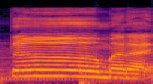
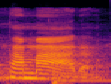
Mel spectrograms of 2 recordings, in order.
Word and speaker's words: tâmara: Por que eu sei que é tâmara e não tamara? Porque tem um acento.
